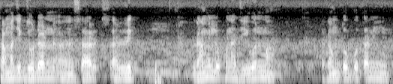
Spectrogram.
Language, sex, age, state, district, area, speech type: Gujarati, male, 18-30, Gujarat, Junagadh, rural, spontaneous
